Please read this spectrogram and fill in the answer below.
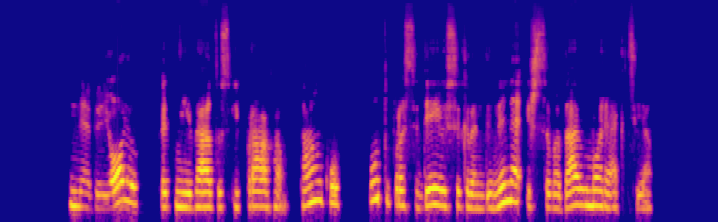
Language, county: Lithuanian, Kaunas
